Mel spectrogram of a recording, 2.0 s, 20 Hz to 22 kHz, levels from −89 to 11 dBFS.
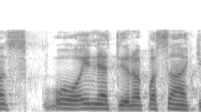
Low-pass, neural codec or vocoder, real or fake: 7.2 kHz; codec, 16 kHz, 4 kbps, FunCodec, trained on LibriTTS, 50 frames a second; fake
